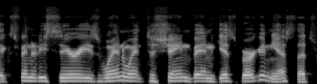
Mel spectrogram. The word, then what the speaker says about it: Shane van Gisbergen: in NASCAR the exfinity series win went to Shane Van gisbergen yes that's right that's how you pronounce it it's not that difficult NASCAR on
